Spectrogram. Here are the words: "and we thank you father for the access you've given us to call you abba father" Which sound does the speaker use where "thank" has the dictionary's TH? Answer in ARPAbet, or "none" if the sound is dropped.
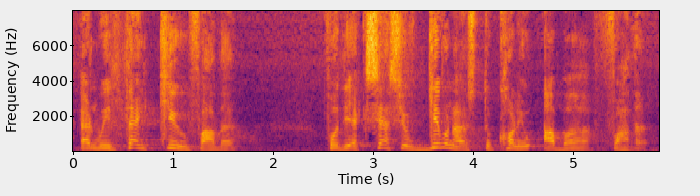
TH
